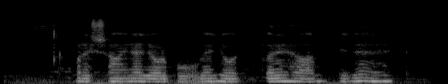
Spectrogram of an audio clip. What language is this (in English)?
Eastern Balochi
